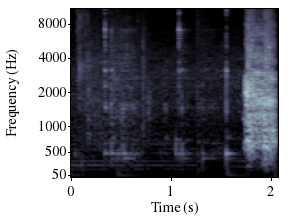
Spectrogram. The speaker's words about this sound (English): Sorry, I was about to say something, then I coughed.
